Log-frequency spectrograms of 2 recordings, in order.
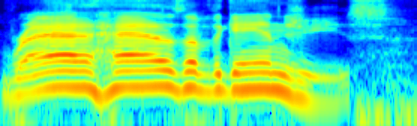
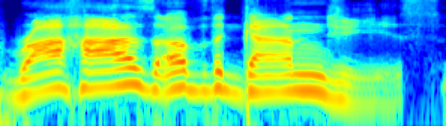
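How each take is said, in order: First: Rajas said as RAH-has with a flat a; deliberate pronunciation. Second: Rajas with an h sound, RAH-has; drawn-out Rajas of the Ganges; slow careful pronunciation. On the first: Saying the title again, slowly, for the co-host. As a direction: stretch out Rajas of the Ganges. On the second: Sounding out the game title carefully and slowly. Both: Shown as a demonstration. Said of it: "I always pronounce it".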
